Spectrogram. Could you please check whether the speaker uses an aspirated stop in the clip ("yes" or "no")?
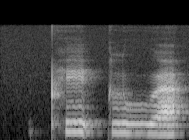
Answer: yes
